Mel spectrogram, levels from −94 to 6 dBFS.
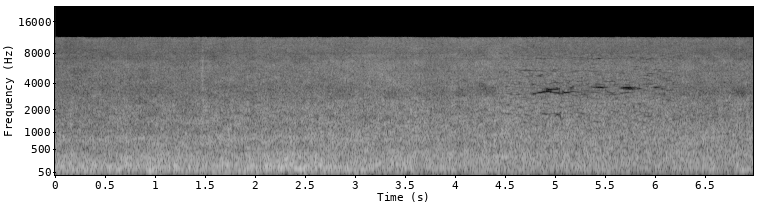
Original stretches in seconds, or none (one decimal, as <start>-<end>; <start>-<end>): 4.5-6.2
